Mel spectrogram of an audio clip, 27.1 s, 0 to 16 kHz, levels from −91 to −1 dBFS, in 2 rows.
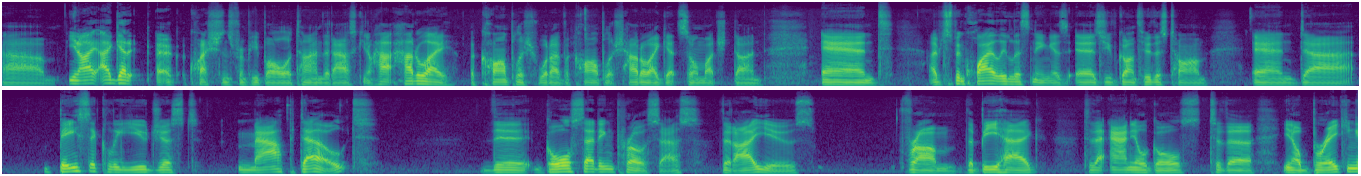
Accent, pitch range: American, 90-110 Hz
